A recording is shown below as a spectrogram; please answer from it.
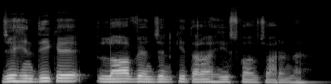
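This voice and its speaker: A man narrating a scripted language lesson, reading word lists one by one in a measured way. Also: medium pitch, dark tone. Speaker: language teacher.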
